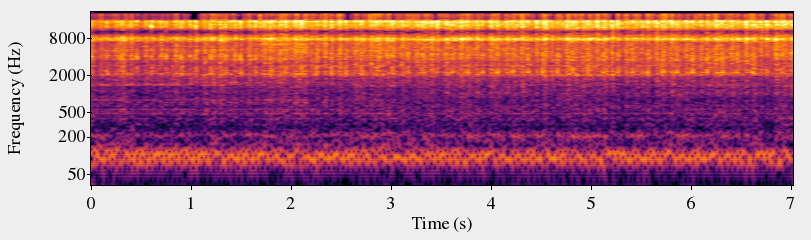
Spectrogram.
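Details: Steady idle with a light fast tick, about three per second, over low engine hum; ticking noise being chased, source not pinned down.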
